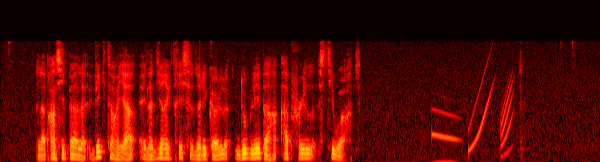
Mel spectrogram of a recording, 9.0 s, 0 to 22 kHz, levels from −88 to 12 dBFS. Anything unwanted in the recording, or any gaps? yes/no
yes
